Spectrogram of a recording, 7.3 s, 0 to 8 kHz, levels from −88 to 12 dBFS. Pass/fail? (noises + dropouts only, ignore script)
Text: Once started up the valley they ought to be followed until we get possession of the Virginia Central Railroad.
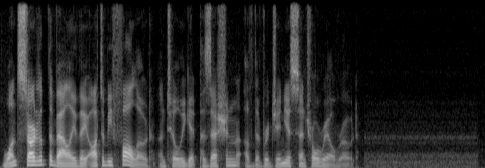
pass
